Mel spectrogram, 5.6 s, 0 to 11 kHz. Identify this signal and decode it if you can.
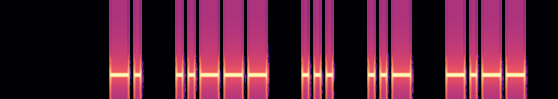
Morse code, heard as a keyed tone, about 20 wpm, spaced as for 14 wpm, 700 Hz. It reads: N2SUY
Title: 161 Lesson 26g - Letter g - Call Signs 20wpm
